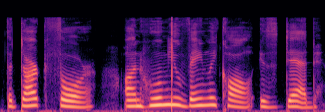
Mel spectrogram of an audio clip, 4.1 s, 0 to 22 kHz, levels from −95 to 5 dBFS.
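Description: At 2.15 s, a file header played as audio: a second WAV piece was joined on without stripping its header, so those few dozen bytes of metadata were read as samples. The result is a single sharp, loud click in the speech, unrelated to what surrounds it.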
